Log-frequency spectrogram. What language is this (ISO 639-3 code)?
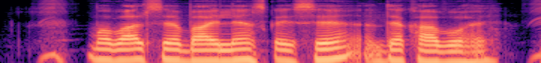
mag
